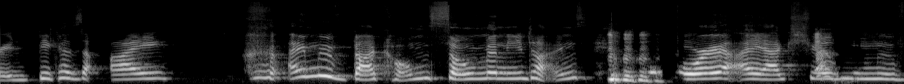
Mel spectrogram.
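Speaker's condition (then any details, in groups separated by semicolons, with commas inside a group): Traumatic brain injury; still slows things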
